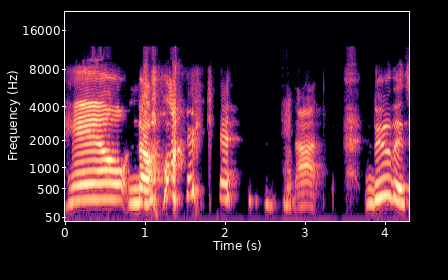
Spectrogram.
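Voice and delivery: high, slow panicked cry with a laugh; retelling the panic half-laughing; freaking out. Retold or imitated. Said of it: "I was like".

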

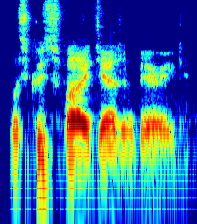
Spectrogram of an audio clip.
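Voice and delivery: usual speaking voice

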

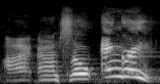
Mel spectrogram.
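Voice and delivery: put-on high, slow childish whine of a cross little girl; a girl of four announcing her fury to Dad; angry four-year-old. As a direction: drag out each word like a sulking toddler. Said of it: "And Georgia goes".

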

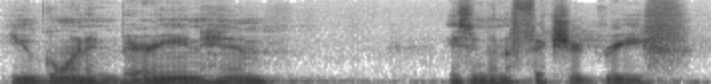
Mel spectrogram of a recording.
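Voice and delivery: soft, low, consoling; quiet tender reassurance; gentle comfort. Acted. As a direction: hand on his shoulder, easing his grief. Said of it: "put his hand on him and said".

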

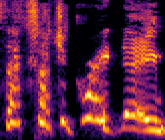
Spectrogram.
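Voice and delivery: high over-the-top praise; gushing coach. Retold or imitated. Recapping the coach praising her name, high gushing voice. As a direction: gush it, way up in the voice.

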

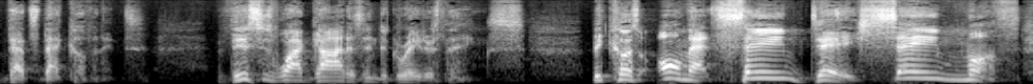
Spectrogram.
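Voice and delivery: ordinary delivery

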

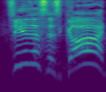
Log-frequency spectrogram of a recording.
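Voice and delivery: repeated for an amen. Shown as a demonstration. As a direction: say it again so they answer. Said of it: "I thought I'd get an amen".

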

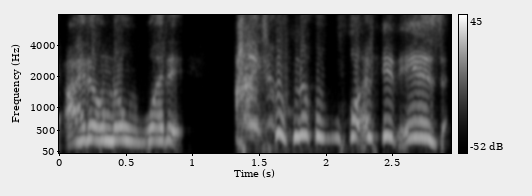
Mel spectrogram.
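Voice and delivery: high, laughing through the words. Real, not acted. Telling her co-host about a bedroom moment, laughing. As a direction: giggle it out, embarrassed.

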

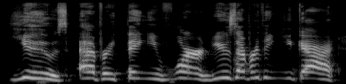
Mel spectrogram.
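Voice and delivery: rally her like a coach; lightly voiced teachers cheering her on; pep talk. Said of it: "they're like".

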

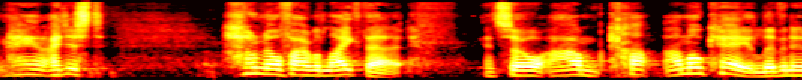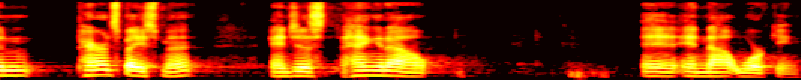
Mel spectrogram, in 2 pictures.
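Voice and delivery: low, soft, noncommittal mumble of an excuse; half-hearted shrug. Acted. Young man excusing living in parents' basement, half-hearted. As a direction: trail down quietly, content to do nothing.

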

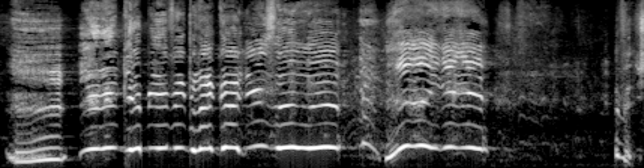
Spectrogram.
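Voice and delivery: high whiny voice of a tearful wife; crying wife impression. Husband mimics wife crying at Christmas, high and whiny. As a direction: whine it like a hurt wife, pitched high.

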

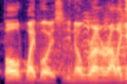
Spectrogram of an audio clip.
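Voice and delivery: normal talking voice

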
